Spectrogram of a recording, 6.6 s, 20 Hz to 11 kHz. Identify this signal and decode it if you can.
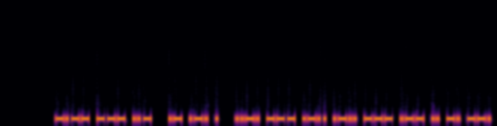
Morse code, heard as a keyed tone, about 34 wpm, 700 Hz. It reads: YOU ARE FOLLOWING
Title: Sentences from Top 1000 Words - Review Part 4 - 35wpm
